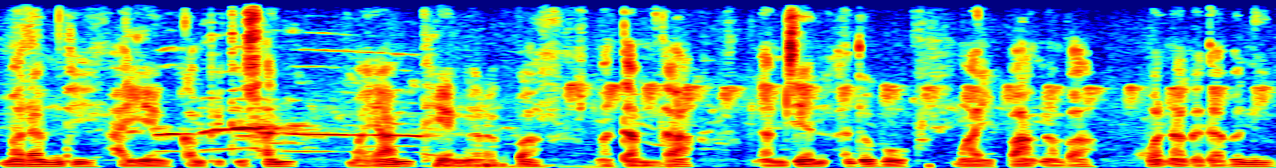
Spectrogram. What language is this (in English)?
Manipuri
